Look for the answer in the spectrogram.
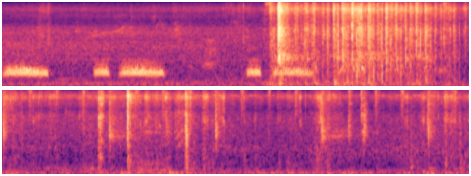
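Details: A spotted dove brought out to practise calling as the cool season begins gives four soft, low, hollow coos over about three seconds, followed by clattering and rustling.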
